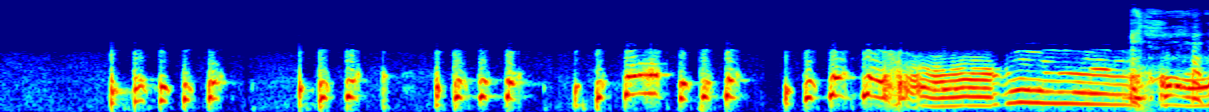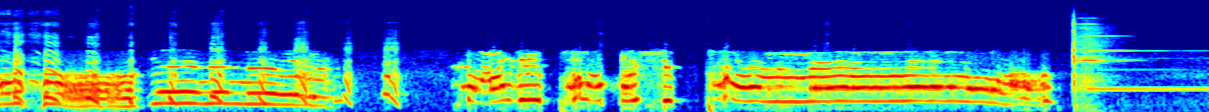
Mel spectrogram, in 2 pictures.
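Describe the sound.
A person's voice imitates a chicken crowing, in an impression that changes from chicken crowing into Kim Jang-hoon: a rapid series of short clucks, then long, wavering crow-like calls, loud, ending abruptly.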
